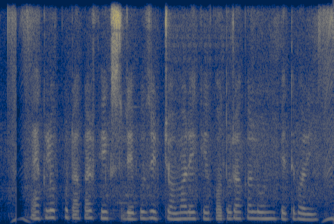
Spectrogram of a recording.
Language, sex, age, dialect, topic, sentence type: Bengali, female, 18-24, Northern/Varendri, banking, question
